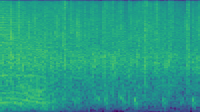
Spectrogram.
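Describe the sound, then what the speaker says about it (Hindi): A studio audience at a comedy and singing show claps for the singer Aditya in a short, dense burst of applause that follows a voice and fades slightly. "एक बार जोरदार तालियां हो जाए आदित्य के लिए।"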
